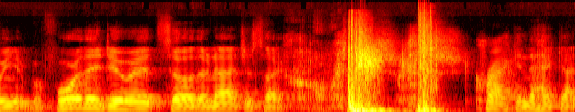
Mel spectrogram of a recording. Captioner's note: fighting noise makes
